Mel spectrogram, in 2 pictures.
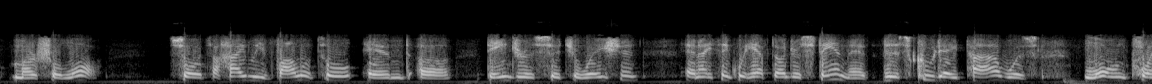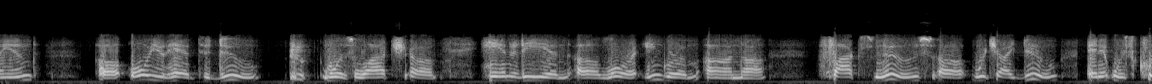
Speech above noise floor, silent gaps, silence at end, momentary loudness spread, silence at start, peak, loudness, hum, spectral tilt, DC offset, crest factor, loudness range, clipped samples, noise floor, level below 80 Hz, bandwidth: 34 dB; none; 0 s; 8 LU; 0.15 s; -6 dBFS; -19 LUFS; none; -5 dB/octave; under 0.1%; 14 dB; 2 LU; under 0.1%; -54 dBFS; -64 dBFS; 7.4 kHz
